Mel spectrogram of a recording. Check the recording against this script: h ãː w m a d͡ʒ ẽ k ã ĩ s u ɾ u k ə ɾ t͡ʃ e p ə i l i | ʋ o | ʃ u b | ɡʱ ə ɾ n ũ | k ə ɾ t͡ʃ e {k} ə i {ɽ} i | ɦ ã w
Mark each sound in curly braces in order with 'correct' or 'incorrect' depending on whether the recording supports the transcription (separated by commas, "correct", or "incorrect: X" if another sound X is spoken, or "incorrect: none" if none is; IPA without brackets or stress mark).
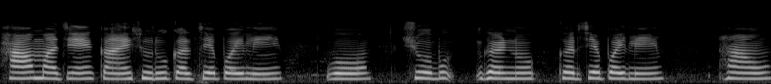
incorrect: p, incorrect: l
